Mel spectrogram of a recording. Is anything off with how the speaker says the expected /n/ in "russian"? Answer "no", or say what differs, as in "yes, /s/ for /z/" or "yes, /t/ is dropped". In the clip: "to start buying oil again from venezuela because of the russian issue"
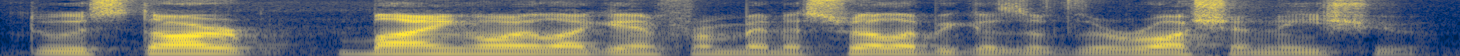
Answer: no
